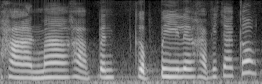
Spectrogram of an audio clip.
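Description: A woman's voice: high-pitched, fairly even intonation, fast. A woman calling in to tell a personal story. She speaks politely and animatedly, often addressing the host, and acts out voices as she goes. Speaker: caller sharing a personal experience. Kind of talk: vivid spoken storytelling.

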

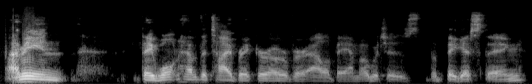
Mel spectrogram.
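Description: A man co-hosting a podcast in casual sports chat, measured and analytical. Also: low-pitched, fairly even intonation, no room sound. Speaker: podcast co-host.

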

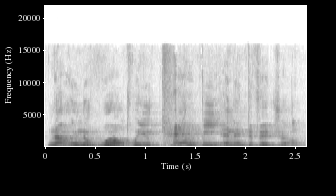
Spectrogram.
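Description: A man with a German accent addresses a live audience in a loose, conversational way, often tossing in a quick "right?". His voice sits fairly high for a man and rings out in an echoey hall. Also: very animated, darkish tone, muffled recording. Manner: conversational, keeps checking in with "right?". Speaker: panel speaker. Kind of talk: live panel talk to an audience. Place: event hall at a summer school.

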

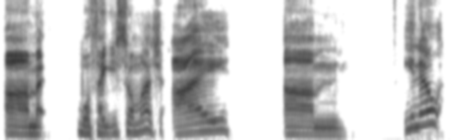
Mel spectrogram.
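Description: A bright, forceful American man talks casually as a podcast guest. He is tucked inside a clothes closet, so the sound is close and very dry, with no room around it. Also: medium pitch, very animated, slow pace, smooth, no echo. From Western North Carolina, United States. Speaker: podcast guest, social impact entrepreneur. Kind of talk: casual interview chat.

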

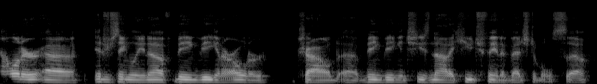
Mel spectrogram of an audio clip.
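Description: A man's voice: lowish voice, little pitch movement, fast, vocal fry. A man with a stuffed-up, nasal voice congested from a sinus infection, chatting casually as a podcast co-host.

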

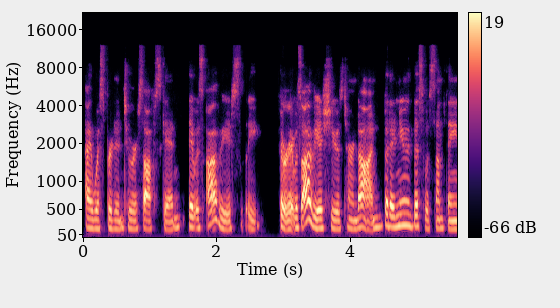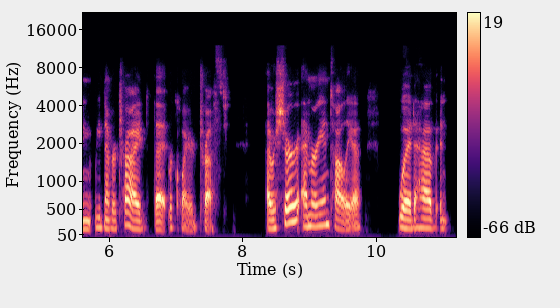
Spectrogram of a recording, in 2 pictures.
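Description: Low-voiced woman reading her novel aloud. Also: no echo. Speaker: author.

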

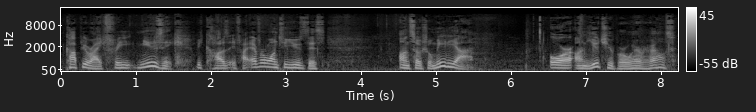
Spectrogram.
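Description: A priest and vlogger films a walking vlog monologue as he climbs a hill in the woods, tired and out of breath. His mid-range voice is mellow and expressive at a normal speed, and he rambles along with self-deprecating asides.

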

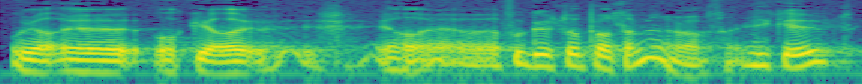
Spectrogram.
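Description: A man preaching a sermon and telling a personal story, halting and repeating himself with many fillers and restarts. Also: a little high, sing-song, gravelly, warm tone. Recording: long hall reverb.

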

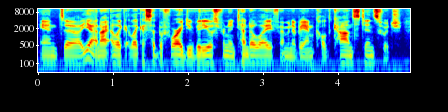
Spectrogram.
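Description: A man's voice: lowish voice, monotone, quick pace. A man appearing as a podcast guest, chatting in a friendly, rambling way with many fillers. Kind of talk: casual podcast chat.

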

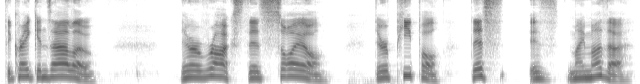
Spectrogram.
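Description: A man voicing an excited young girl who explains things in a quick, urgent rush for a storybook podcast. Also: high-pitched, dry recording, studio quality, voice pushed up.

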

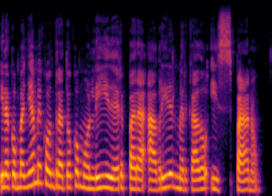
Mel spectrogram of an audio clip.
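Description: A woman's voice: mid-range voice, fairly quick. Puerto rican lady chatting as a podcast guest, tells her story with energy, plays out what she used to say. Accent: Puerto Rican Spanish. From southern Puerto Rico. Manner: lively storytelling, acting out her own past words. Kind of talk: casual interview.

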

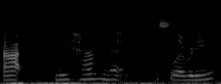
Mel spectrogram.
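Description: A woman's voice: medium pitch, flat delivery, a little fast, sharp tone, slight background noise. A young woman from Southern California, co-hosting a podcast in casual, giggly, self-deprecating chat. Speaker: podcast co-host.

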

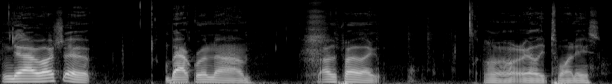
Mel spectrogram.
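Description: A man's voice: on the low side, moderate pace, smooth, no echo. A man guesting on a podcast, talking bluntly and swearing casually. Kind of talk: casual chat.

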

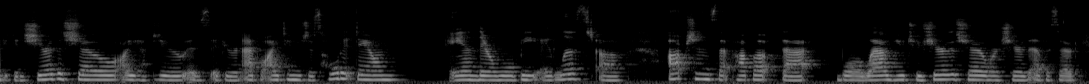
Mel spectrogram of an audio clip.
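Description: A woman's voice: medium pitch, a little mellow. A woman with a Southern accent, hosting a podcast and talking straight to her listeners in a casual, chatty way. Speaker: podcast host.

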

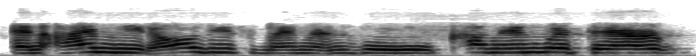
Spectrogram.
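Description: A middle-aged Danish woman who photographs women speaks reflectively as a guest in a casual interview. Her high-pitched voice has fairly even intonation and a slightly slow pace, with no room sound over a tinny phone line. She laughs often and restarts her sentences.

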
